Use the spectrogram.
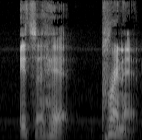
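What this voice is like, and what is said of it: Impression of Jerry Wexler. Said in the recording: “That's our Jerry Wexler impersonation.”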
